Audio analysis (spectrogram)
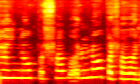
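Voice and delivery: imitating her own crying plea at the deathbed; retold tearful plea. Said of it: "me empecé a llorar y a llorar".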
